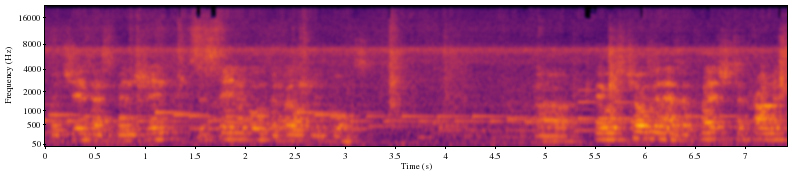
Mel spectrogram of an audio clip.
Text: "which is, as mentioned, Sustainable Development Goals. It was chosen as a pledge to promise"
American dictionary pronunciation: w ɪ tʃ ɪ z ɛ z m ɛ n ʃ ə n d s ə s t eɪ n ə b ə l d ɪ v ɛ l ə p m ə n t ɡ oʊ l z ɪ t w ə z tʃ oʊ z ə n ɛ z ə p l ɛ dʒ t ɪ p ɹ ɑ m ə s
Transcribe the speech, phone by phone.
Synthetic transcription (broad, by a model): w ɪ tʃ ɪ z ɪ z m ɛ n ʃ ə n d s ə s t eɪ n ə b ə l d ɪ v ɛ l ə p m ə n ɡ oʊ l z ɪ t w ə z tʃ oʊ z ə n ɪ z ə p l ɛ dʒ t ɪ p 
